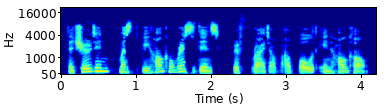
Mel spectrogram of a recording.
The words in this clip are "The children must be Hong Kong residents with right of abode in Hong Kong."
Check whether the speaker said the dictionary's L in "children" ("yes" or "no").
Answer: yes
